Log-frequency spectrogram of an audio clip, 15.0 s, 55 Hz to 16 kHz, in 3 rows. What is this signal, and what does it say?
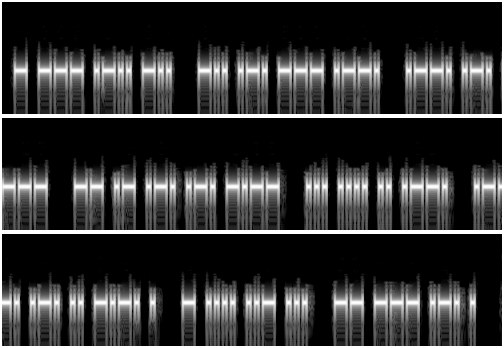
Morse code, heard as a keyed tone, about 30 wpm, 500 Hz. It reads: TOLD DROP PRO MARRY SHIP PRICE THUS MORE
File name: 632 Words 30WPM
